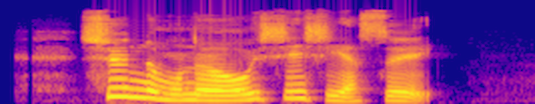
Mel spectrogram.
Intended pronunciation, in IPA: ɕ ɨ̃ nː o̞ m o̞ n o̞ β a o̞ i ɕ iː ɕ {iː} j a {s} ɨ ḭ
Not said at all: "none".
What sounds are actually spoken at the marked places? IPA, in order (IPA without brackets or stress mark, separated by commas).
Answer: i, s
